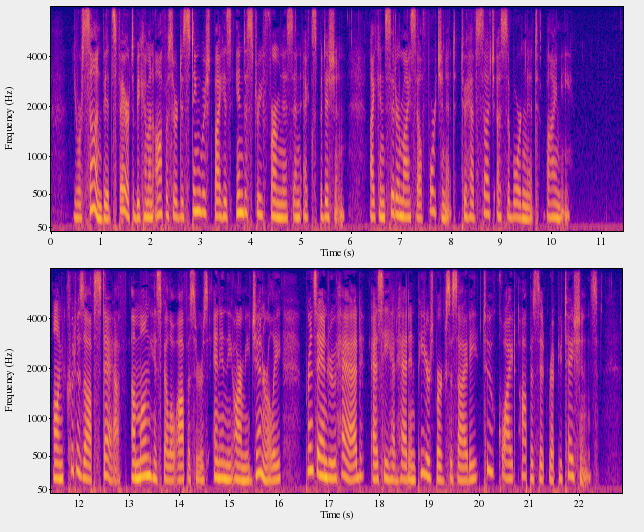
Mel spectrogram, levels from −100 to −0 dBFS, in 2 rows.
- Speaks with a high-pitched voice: Yes, high, 195 Hz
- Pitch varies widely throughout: No, average, 3.3 semitones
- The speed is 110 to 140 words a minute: Yes, slow, 135 wpm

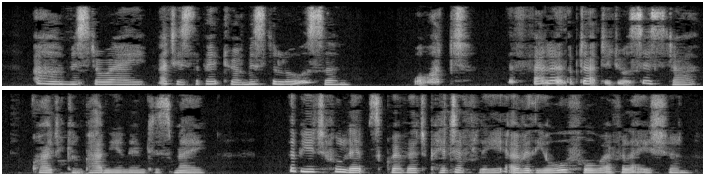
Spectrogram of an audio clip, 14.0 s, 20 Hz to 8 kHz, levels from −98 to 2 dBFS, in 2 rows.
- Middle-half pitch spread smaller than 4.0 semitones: No, average, 4.4 semitones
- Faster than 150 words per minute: No, slow, 135 wpm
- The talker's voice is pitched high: Yes, high, 195 Hz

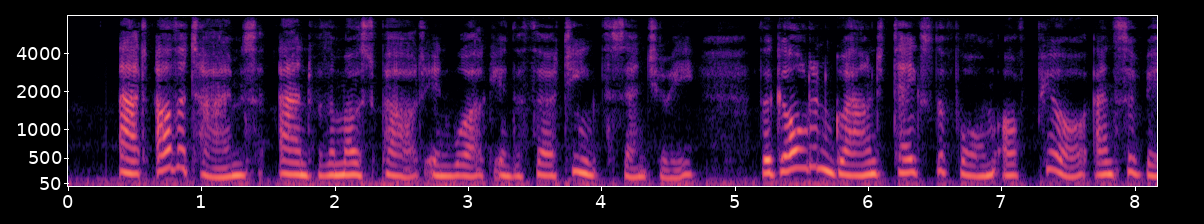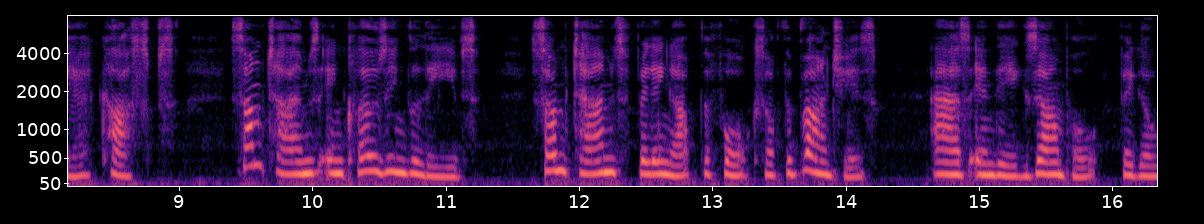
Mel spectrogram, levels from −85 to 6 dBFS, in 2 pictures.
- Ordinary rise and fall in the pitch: Yes, average, 3.7 semitones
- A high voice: Yes, high, 210 Hz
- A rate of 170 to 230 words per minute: No, average, 155 wpm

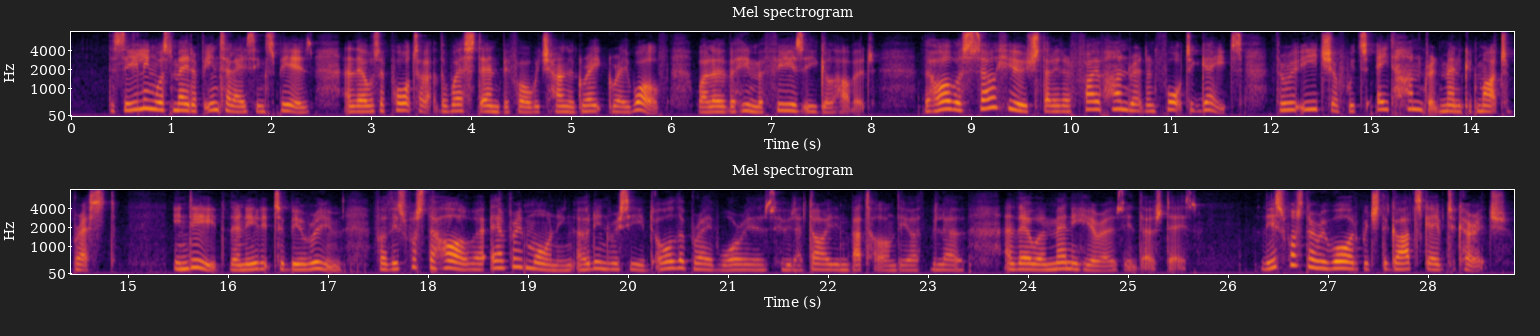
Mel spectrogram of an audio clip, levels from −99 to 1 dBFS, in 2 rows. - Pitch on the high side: Yes, high, 205 Hz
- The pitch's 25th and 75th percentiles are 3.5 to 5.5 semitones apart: Yes, average, 4.2 semitones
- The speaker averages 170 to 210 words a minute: Yes, average, 200 wpm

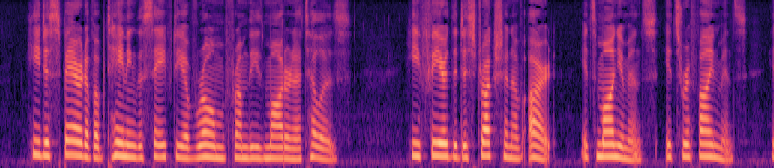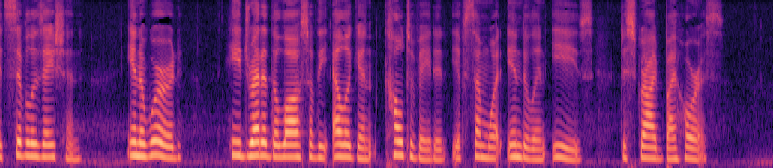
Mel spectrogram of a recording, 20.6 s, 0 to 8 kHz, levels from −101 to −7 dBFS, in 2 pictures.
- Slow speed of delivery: Yes, slow, 120 wpm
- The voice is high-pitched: Yes, high, 210 Hz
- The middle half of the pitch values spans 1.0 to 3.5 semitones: Yes, narrow, 2.6 semitones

